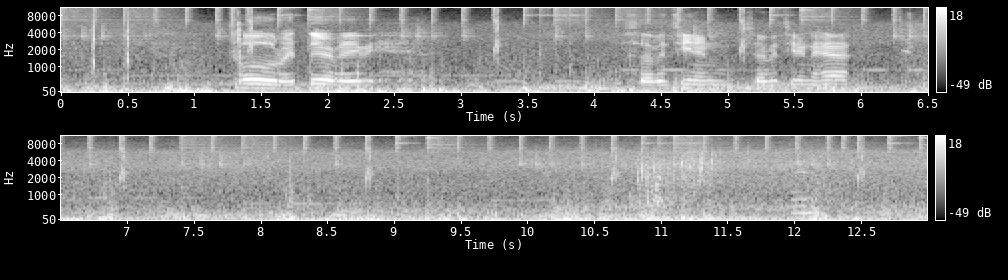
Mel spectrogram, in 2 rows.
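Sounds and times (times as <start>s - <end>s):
music with steady beat: 0.0s - 13.0s
wind rumble on microphone: 0.0s - 13.0s.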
